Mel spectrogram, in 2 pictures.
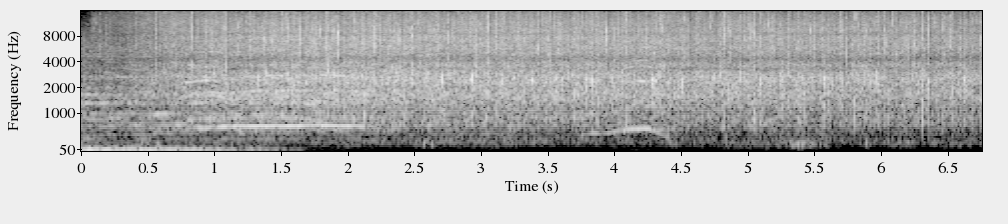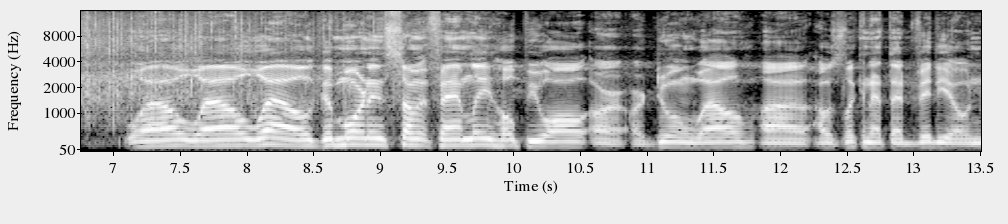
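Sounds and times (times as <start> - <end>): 
church congregation applauding to welcome a pastor: 0.0 - 9.6
speech: 7.1 - 13.5.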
